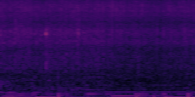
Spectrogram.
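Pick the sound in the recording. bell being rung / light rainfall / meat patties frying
meat patties frying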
